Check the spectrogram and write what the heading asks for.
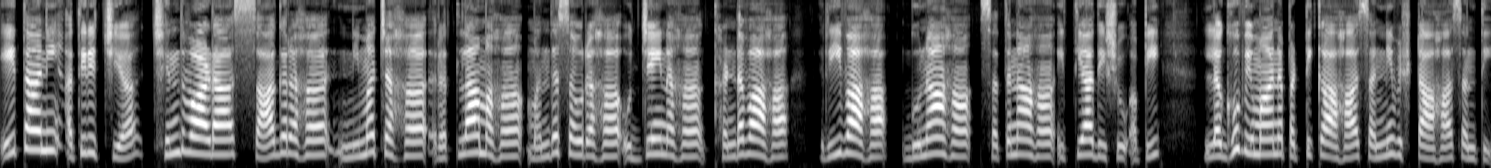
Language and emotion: Sanskrit, neutral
